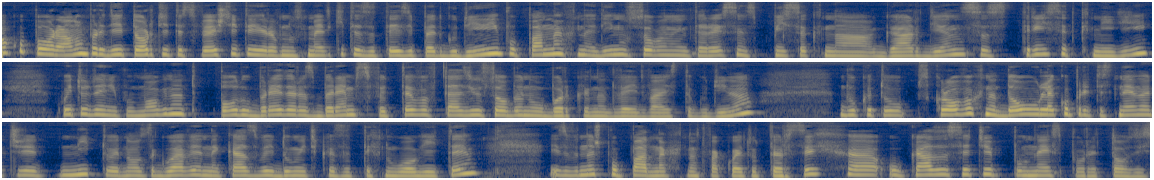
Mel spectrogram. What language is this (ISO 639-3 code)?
bul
